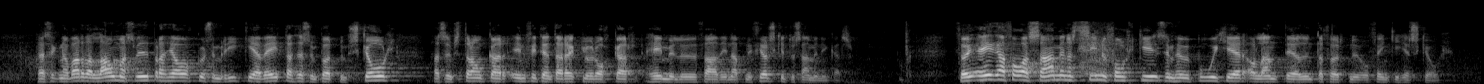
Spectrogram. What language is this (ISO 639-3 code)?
isl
